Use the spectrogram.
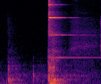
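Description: A single bell is struck once, a loud bright ding that rings on with sustained tones and fades slowly, after a few soft knocks; a faint tap follows near the end.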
